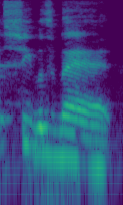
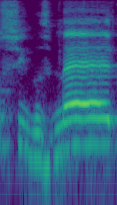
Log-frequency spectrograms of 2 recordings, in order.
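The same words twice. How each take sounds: First: Much softer, lower, almost to herself; quiet, lower echo of She was mad; soft repeat. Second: Said in the usual way. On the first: Real, not acted. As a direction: drop it to a murmur.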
